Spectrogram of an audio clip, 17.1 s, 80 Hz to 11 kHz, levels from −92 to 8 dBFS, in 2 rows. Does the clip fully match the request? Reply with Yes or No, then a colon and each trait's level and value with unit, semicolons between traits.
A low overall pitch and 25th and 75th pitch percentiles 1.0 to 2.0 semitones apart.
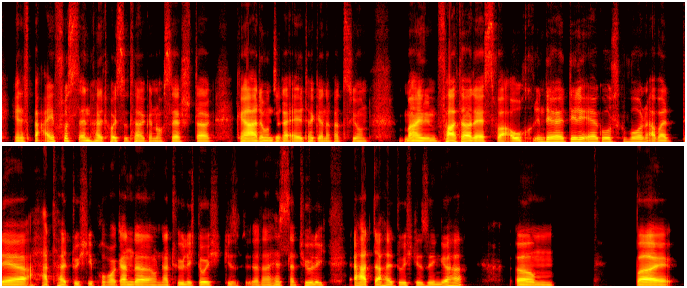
No: low, 105 Hz; average, 2.7 semitones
